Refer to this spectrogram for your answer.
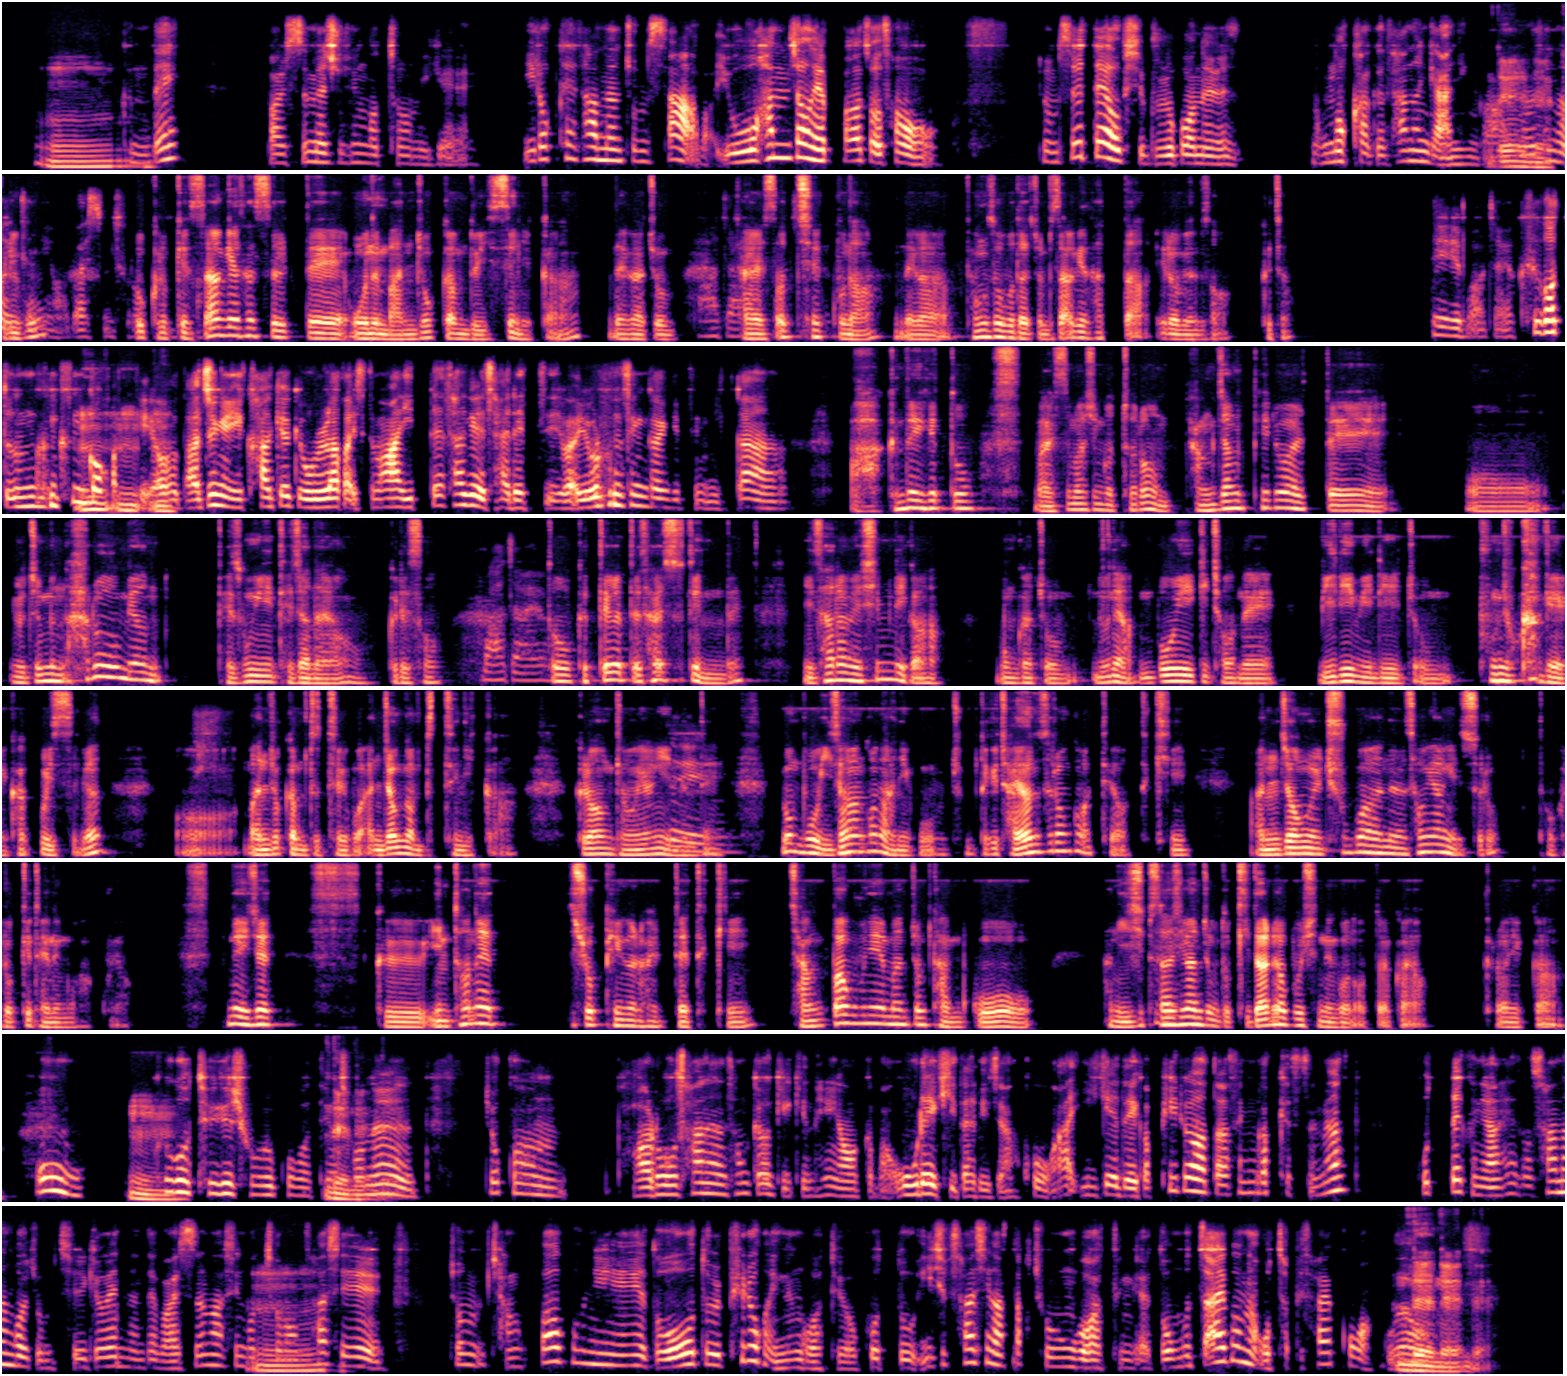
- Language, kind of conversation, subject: Korean, advice, 일상에서 구매 습관을 어떻게 조절하고 꾸준히 유지할 수 있을까요?
- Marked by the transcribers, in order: in English: "서치"; laughing while speaking: "요런"; teeth sucking; laughing while speaking: "풍족하게"; other background noise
